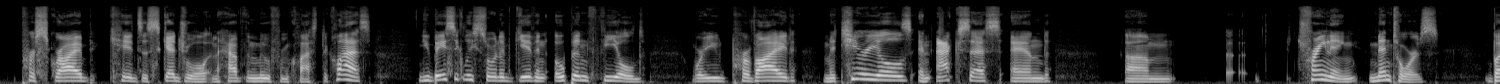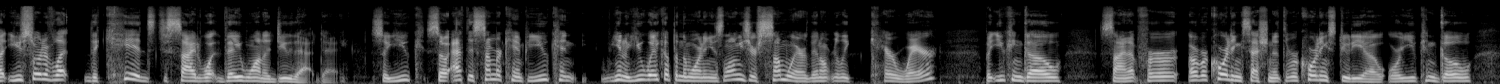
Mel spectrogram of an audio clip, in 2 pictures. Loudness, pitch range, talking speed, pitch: -19 LUFS, 145-190 Hz, 180 wpm, 165 Hz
